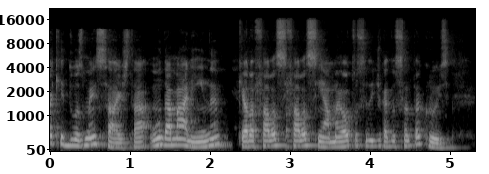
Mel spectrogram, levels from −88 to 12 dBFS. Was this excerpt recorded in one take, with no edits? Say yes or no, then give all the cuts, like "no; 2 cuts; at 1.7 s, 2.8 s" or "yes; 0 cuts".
no; 3 cuts; at 2.3 s, 3.0 s, 4.2 s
